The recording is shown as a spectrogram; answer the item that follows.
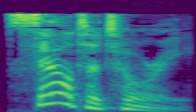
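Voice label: "saltatory", British English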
